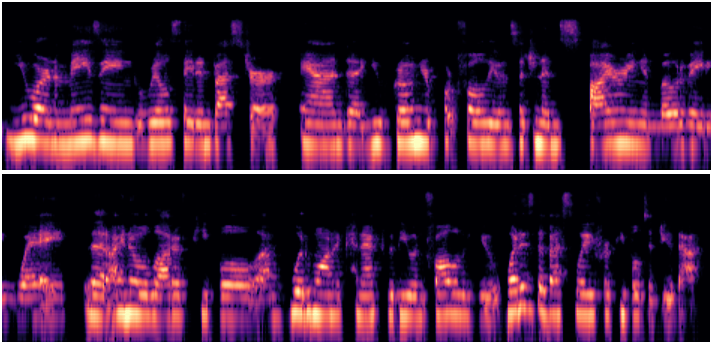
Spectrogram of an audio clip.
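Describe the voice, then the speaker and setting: A woman's voice: medium pitch, flat delivery, a little fast, few pauses, poor audio. Conversational woman hosting an interview. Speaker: podcast host interviewing a guest.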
